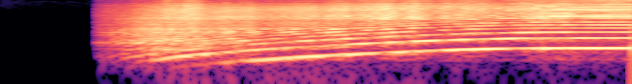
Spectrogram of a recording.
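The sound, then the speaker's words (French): A loud civil defense alert siren in the local department sounds for a scheduled noon test; it starts abruptly and winds up, its wailing tone rising steadily in pitch and holding strong to the end, with no voices present. “Et puis, pas de panique, hein, si vous entendez ou si vous avez entendu les sirènes d'alerte aujourd'hui dans le département.”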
